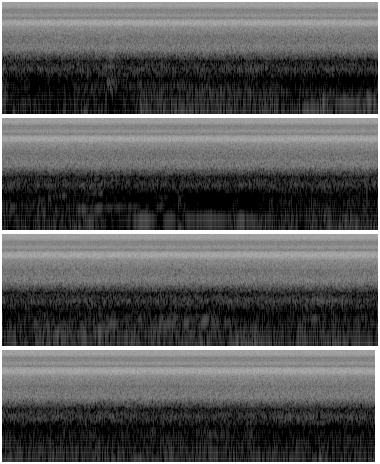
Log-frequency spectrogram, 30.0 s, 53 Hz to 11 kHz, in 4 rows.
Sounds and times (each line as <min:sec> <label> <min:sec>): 0:00.0 Hiss 0:30.0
